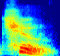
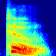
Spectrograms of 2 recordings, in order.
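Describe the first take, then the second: First: The word begins with a ch sound. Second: The word begins with a plain t sound. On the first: The speaker calls it wrong. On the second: The speaker calls it right.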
